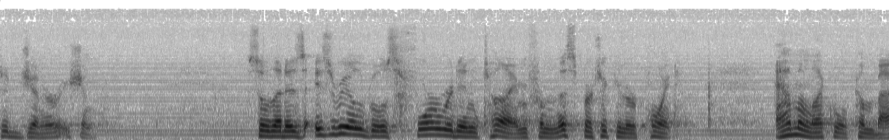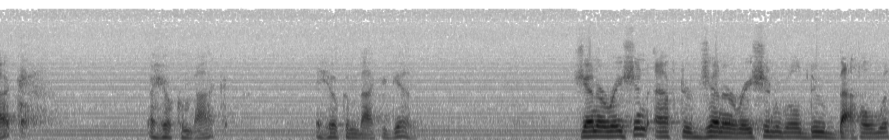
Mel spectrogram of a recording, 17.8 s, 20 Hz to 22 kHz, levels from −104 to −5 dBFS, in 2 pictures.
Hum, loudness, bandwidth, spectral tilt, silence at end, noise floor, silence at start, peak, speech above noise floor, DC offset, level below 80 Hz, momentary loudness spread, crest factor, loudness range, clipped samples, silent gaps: none; -23 LUFS; 16.5 kHz; -8 dB/octave; 0 s; -48 dBFS; 0 s; -6 dBFS; 25 dB; under 0.1%; -60 dBFS; 20 LU; 18 dB; 13 LU; under 0.1%; none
